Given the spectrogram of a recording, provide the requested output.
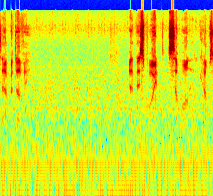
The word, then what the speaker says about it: Abu Dhabi: have Abu Dhabi or if I was going to pronounce it using my wonderful way of trying to pronounce things Fally that would be abodi but I know that it's pronounced abui at this point someone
